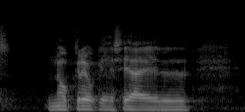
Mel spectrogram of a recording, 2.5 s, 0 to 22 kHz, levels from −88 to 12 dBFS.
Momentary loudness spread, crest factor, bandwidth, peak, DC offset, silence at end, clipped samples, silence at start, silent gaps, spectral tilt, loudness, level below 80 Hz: 18 LU; 20 dB; 8.8 kHz; -24 dBFS; under 0.1%; 0.2 s; under 0.1%; 0 s; none; -6 dB/octave; -43 LUFS; -78 dBFS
